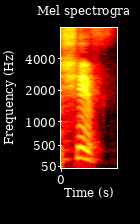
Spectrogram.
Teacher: French ভাষায় সিএইচ এর sound হচ্ছে তালব্য শ এর মতো।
